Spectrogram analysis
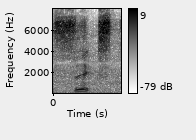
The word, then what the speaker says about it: sixth: Well, just break it down. You already know all the phonemes. You have S that says S, short I says I, K has the hard C sound, the K, and S,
